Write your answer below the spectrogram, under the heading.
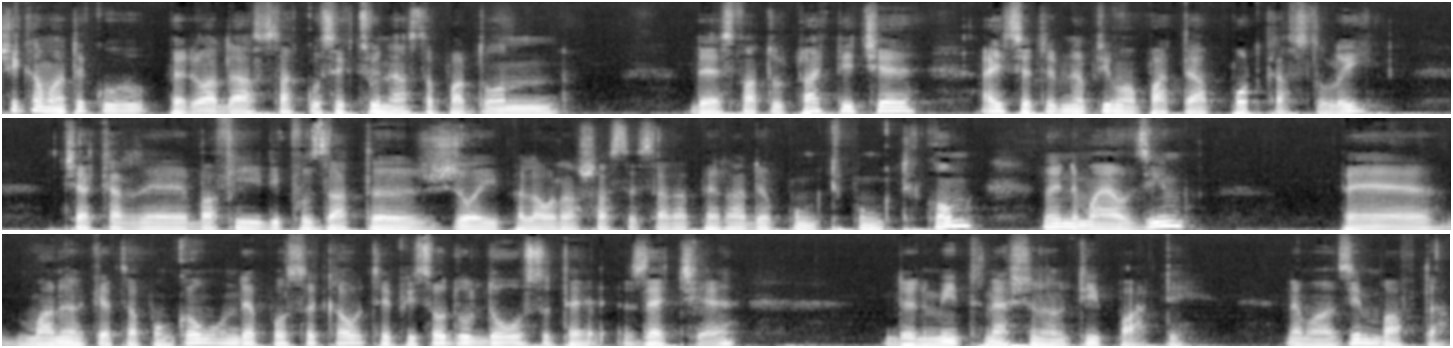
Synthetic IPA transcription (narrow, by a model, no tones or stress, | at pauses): ʃikamat̪ɨt̪̚kupe̞ɾioad̪aast̪akuse̞k̚t̪siuneast̪apard̪o̞n | d̪e̞sfat̪urʲpɾak̚t̪it͡ʃe̞ | a̰it͡ʃʲset̪ɾebinəpɾimapart̪eapo̞d̪̚kʰast̪ulujt͡ʃejakaɾe̞vafid̪ifuzat̪əʒo̞jpelao̞ɾaʃaseseaɾape̞ɾad̪io̞puŋkt̪puŋkt̪ko̞m | no̞jnemajauzim | pe̞manue̞lkesapuŋkt̪̚ko̞mund̪e̞po̞t̪səkaut̪sʲe̞piso̞d̪uld̪o̞wəsut̪e̞ze̞t͡ʃe̞ | d̪e̞numit̪nat͡ʃionalt̪ipa̰rt̪i | ne̞majauzimbaft̪a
